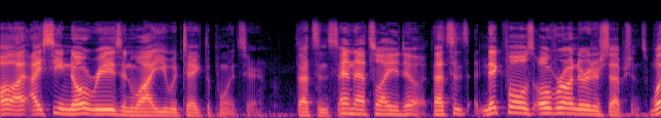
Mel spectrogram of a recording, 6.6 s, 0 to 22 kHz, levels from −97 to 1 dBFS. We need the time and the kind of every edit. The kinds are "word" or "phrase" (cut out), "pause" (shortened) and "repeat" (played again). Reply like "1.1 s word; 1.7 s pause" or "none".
none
